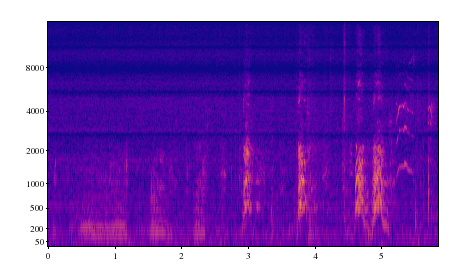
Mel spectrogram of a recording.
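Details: A dog outside a pen play-fighting with another dog, near a mother dog with her six-week-old pups: a low rumbling growl for about a second, then a few sharp, separate bark bursts toward the end.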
